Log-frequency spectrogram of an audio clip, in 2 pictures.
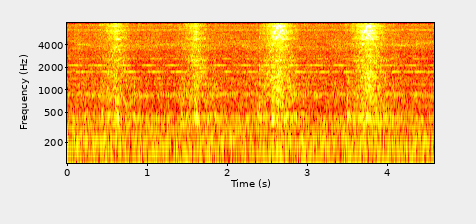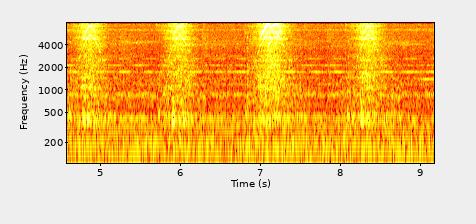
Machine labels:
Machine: slide rail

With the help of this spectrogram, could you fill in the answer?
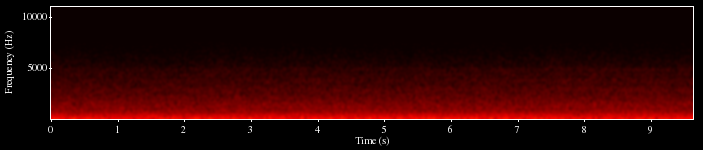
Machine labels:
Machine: fan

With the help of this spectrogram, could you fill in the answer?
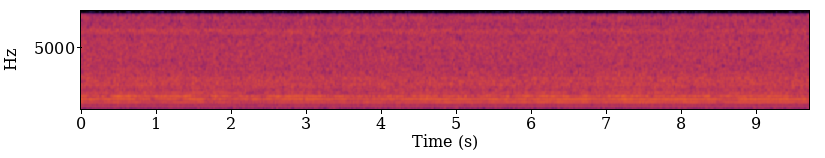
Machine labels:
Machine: fan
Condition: normal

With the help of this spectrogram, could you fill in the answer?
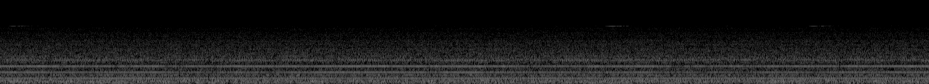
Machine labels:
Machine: fan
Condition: normal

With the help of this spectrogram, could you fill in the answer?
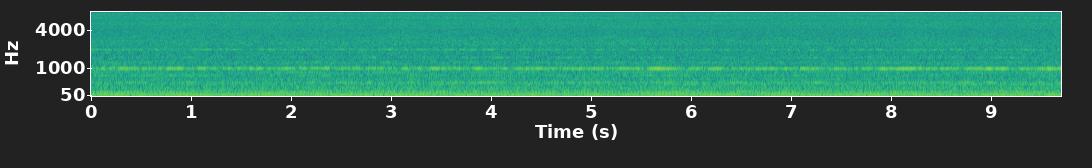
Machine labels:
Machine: fan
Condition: abnormal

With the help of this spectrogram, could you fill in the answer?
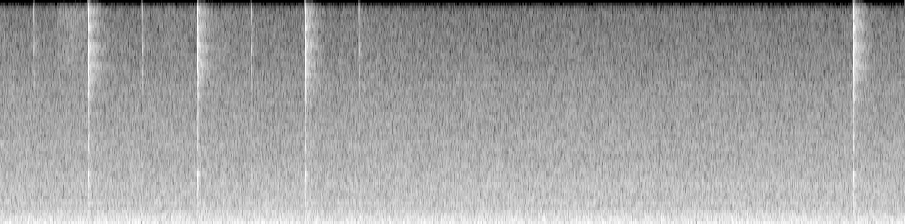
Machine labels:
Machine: valve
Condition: abnormal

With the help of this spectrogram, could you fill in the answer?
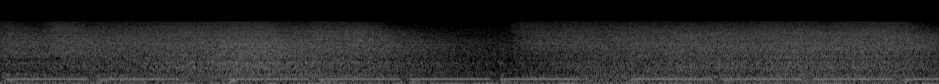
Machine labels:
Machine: slide rail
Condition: normal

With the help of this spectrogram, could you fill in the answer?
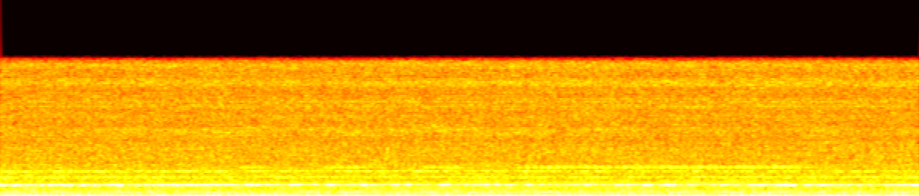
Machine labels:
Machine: fan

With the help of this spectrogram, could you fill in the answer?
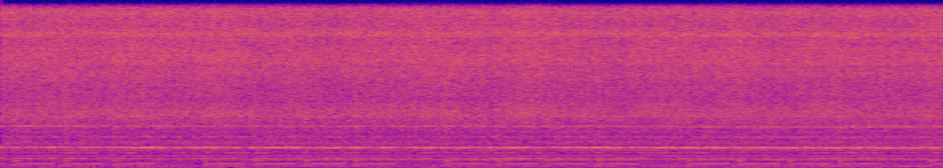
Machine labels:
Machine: slide rail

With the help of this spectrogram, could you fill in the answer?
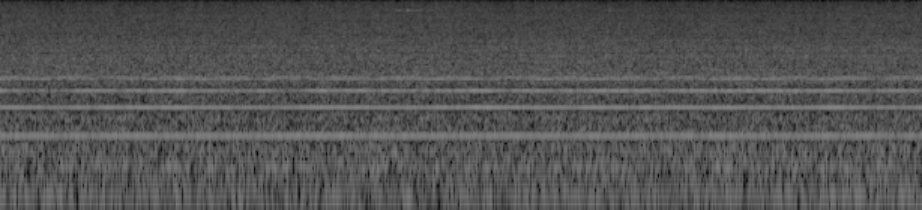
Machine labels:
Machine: fan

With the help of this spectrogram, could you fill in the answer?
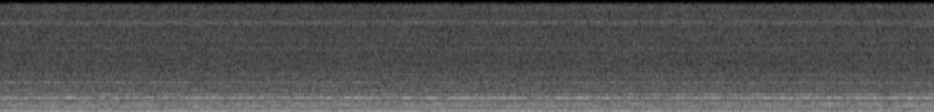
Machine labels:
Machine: fan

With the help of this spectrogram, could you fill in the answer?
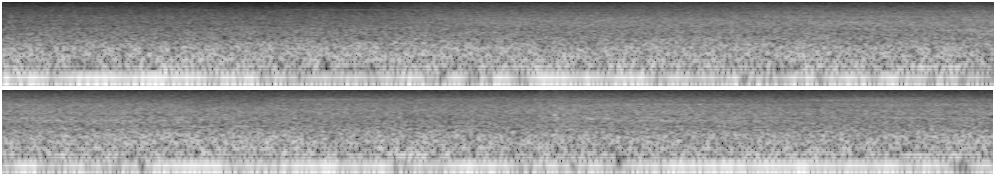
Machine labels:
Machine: fan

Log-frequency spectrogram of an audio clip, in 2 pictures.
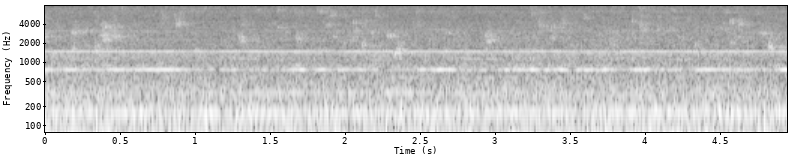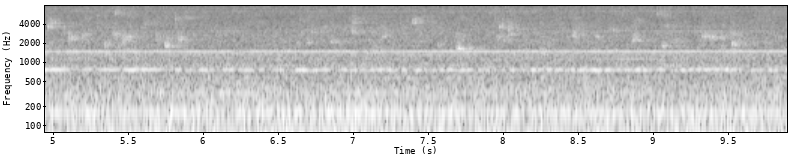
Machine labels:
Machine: pump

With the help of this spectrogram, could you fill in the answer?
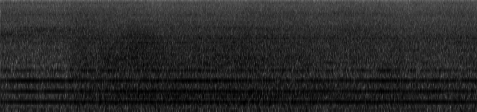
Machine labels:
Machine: fan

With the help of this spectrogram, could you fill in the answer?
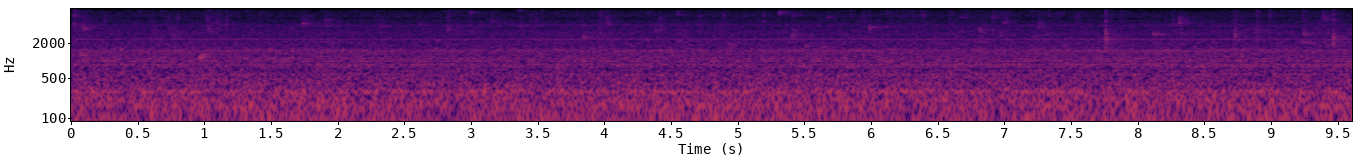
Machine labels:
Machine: pump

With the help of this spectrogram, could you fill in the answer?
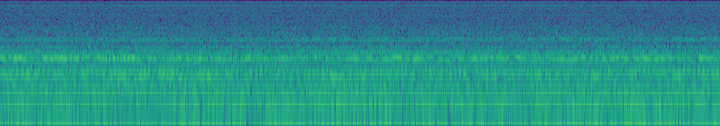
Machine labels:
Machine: fan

